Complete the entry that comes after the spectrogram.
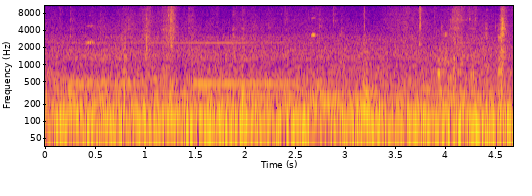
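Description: Shinkansen bullet train running: a steady low rumble with a few faint clicks.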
